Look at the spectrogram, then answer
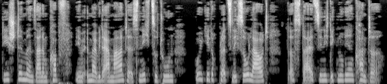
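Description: A woman narrating a fan-written story as an audiobook, reading in an even, measured way. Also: mid-range voice, no room sound, clean studio sound. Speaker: fanfiction reader.

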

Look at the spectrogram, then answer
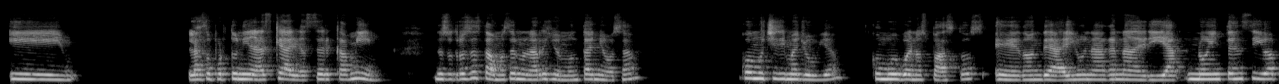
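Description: A Colombian woman in her thirties speaks in a fairly high voice, earnest and measured, pausing often as she gives an online workshop. She is heard through a webcam on a video call from a room at home. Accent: Colombian Spanish. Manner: earnest, measured, with frequent pauses.

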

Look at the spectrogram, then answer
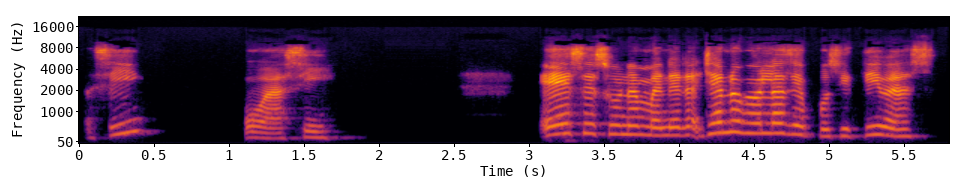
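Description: A woman's voice: high-pitched, animated, unhurried, fairly bright tone. Veracruz Mexican woman teaching a poetry workshop. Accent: Veracruz Mexican Spanish. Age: middle-aged. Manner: explanatory, asks the group to check in with frequent "¿no?". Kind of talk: online workshop lesson. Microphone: video call.

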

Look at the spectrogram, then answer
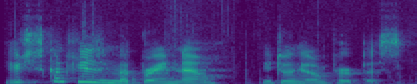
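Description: A woman co-op player in casual gameplay chat, answering with quick sassy retorts. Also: a little high, sing-song, vocal fry, muffled recording, a little hiss or hum.

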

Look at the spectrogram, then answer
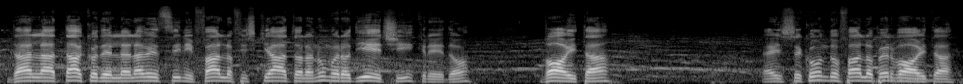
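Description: A man giving live basketball play-by-play in terse, clipped phrases. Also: a little high. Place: sports hall during a live game.

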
